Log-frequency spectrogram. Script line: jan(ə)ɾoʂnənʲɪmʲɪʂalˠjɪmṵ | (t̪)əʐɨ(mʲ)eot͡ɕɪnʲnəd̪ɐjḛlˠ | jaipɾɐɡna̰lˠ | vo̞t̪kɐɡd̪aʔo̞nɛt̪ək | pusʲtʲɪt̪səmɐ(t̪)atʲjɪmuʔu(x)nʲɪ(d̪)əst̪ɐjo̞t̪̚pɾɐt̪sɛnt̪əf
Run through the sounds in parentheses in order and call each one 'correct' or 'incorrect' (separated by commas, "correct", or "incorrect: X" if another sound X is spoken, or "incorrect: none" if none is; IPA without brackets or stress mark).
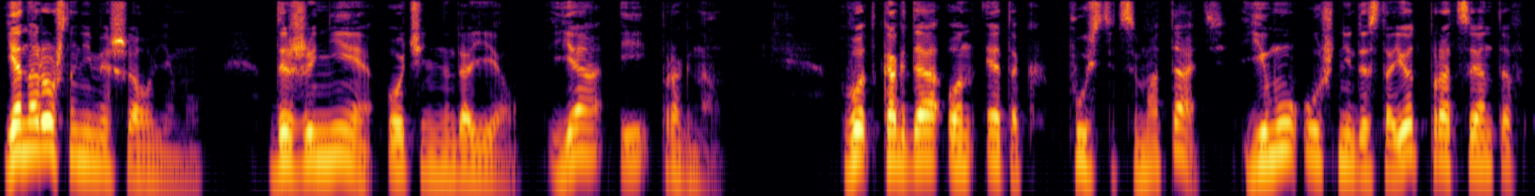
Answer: incorrect: ɐ, incorrect: d̪, incorrect: nʲ, correct, incorrect: ʂ, correct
